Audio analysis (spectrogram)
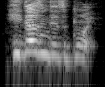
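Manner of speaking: loud, emphatic assurance; like meaning it. Shown as a demonstration. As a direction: say it loudly, like you mean it. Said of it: "Say it like you mean it".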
